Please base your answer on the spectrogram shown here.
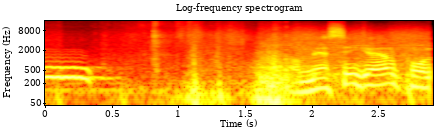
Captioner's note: owl hooting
